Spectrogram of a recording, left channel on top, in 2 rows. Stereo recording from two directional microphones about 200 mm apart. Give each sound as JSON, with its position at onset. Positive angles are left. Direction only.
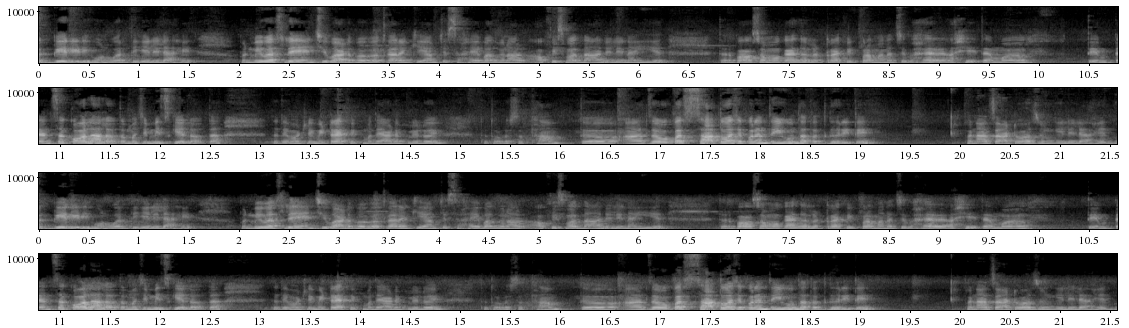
{"t": 0.1, "sound": "a woman's voice", "side_deg": 5}
{"t": 20.1, "sound": "a woman's voice", "side_deg": 5}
